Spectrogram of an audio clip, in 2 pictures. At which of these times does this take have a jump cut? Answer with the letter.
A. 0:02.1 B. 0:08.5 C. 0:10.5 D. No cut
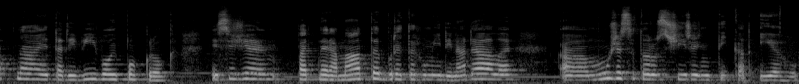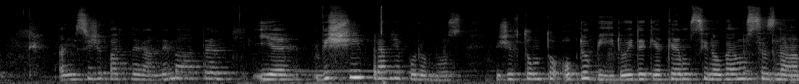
D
